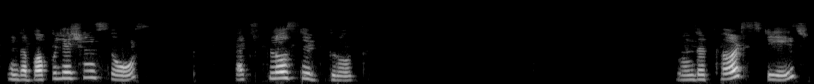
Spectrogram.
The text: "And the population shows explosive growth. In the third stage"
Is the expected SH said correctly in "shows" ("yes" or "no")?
no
